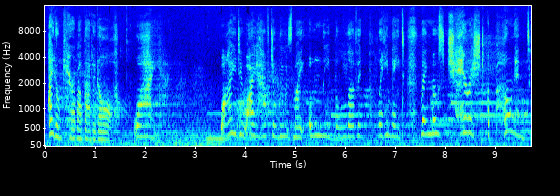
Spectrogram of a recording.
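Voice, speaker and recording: An unhinged, lovelorn young woman fighter in a video game. Her voice sits high and moves slowly through a theatrical, brooding monologue. Clear dramatic music plays behind her. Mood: anguished.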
